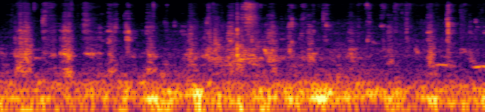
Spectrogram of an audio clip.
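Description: Close-miked chewing of fried instant noodles: many wet mouth clicks and smacks. Near the end, a metal spoon scrapes and stirs the noodles in the pan.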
